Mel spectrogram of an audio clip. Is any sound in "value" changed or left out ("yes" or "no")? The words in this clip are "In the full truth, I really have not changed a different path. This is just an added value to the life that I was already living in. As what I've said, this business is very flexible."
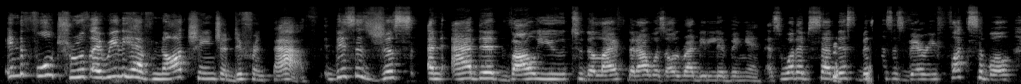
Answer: no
